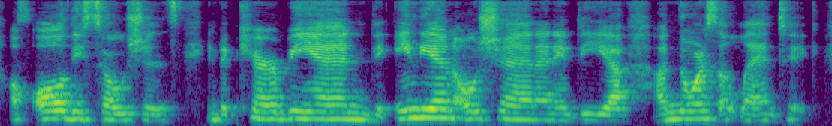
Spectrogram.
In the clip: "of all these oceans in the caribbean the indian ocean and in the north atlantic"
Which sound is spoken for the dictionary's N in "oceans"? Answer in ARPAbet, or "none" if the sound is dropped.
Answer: N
